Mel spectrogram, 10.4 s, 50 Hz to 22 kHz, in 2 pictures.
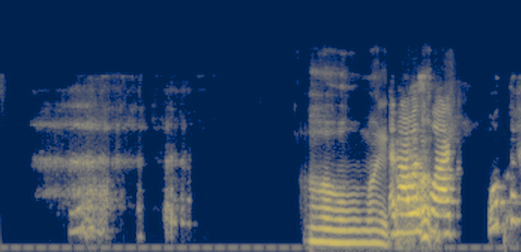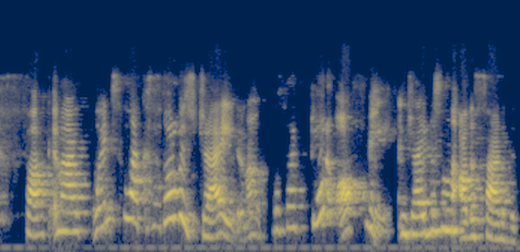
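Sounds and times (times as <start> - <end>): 
faint steady hum: 0.0 - 10.4
person imitating heavy breathing: 3.1 - 3.9
speech: 3.1 - 4.6, 5.2 - 10.4.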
